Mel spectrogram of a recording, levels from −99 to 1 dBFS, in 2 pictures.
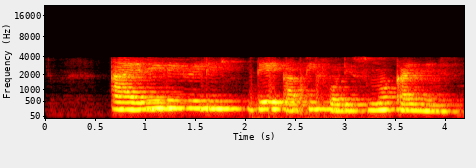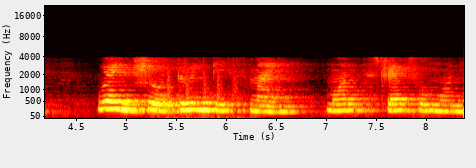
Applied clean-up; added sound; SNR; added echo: neural separator model SepFormer DNS4.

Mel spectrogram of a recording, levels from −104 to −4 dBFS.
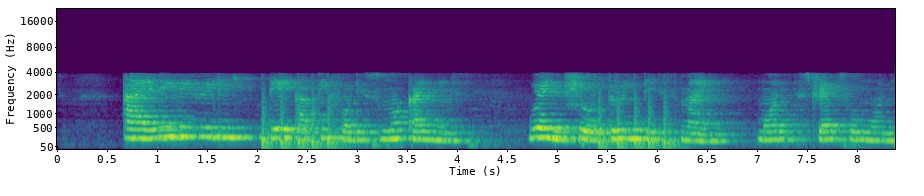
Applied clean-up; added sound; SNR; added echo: none; Knock; 10 dB; reverberation time 0.8 s.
